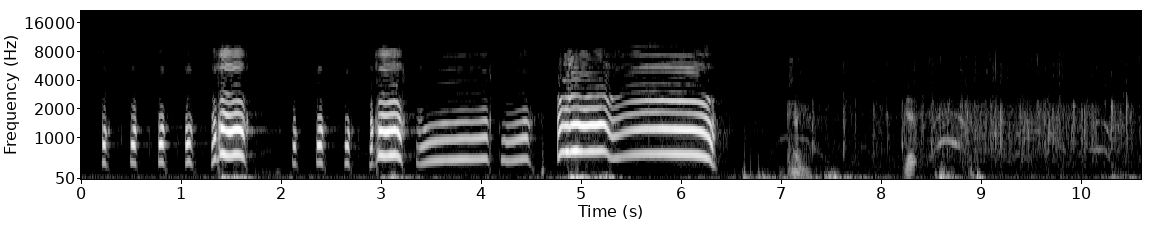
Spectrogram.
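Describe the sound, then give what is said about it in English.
A man vocally imitates a chicken, a quick run of sharp clucks rising into drawn-out squawking cackles, loud. Scattered audience applause and noise follow. “I'll imitate the birds and the fowl to start with. Chickens.”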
